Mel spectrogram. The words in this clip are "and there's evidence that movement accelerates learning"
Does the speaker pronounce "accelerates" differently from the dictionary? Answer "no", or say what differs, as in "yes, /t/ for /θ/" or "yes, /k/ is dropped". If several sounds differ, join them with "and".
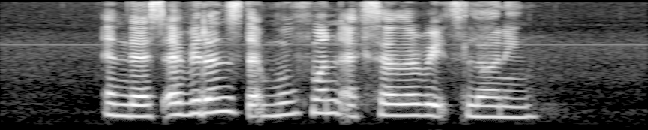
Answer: no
